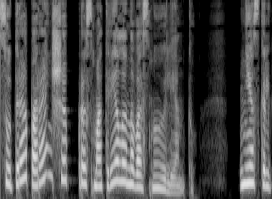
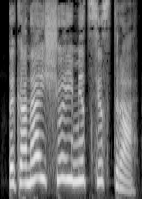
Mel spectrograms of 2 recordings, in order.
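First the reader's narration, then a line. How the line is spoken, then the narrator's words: Angry shout. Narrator (Russian): зло выкрикнула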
